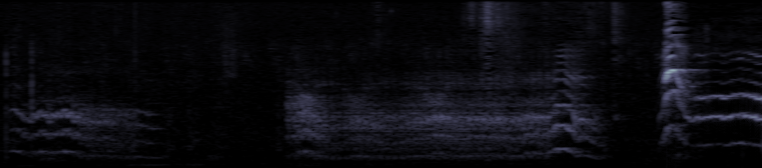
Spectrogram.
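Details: Husky puppy vocalising in a small indoor space: a short wavering whine, a pause, then a longer grumbling, moaning whine, ending with a sharp, higher-pitched yelp-like cry.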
